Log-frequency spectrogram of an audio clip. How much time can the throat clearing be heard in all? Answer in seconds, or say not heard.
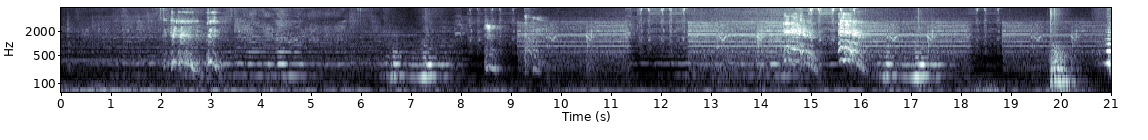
5 s.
